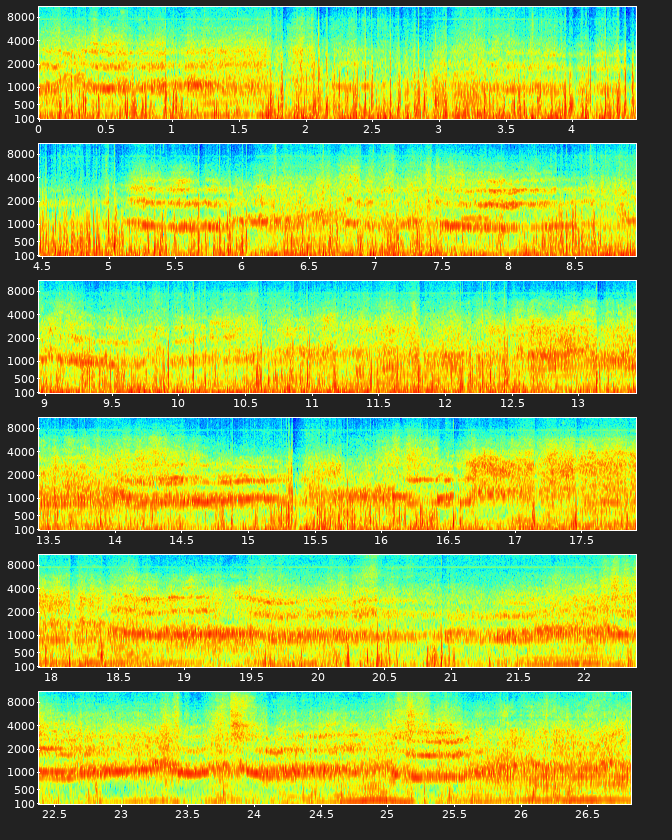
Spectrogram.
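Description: Turbocharged Mazda Miata drifting: its tyres squeal almost without a break while the engine revs rise and fall again and again, the revving most distinct in the last several seconds.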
